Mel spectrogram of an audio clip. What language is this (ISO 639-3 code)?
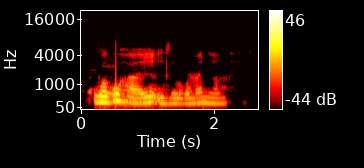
kin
